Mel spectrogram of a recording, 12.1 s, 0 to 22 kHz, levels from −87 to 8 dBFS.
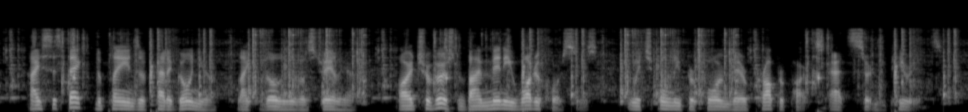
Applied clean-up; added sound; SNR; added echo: none; Coin (dropping); 9 dB; none.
